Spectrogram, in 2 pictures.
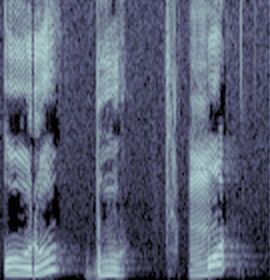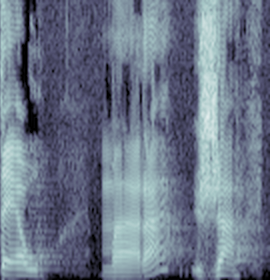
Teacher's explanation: Reparem que na hora da pronúncia, de forma mais aguçada, você vai perceber que realmente a pronúncia da última sílaba ficará mais forte. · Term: oxítonas, oxítona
